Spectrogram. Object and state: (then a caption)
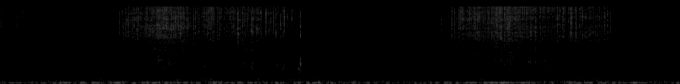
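Woven plastic mesh shopping bag. Long nails scratch across a flat, empty yellow woven plastic mesh tote bag lying on carpet, over its bison print. Two sustained bursts of bright, dry, rasping scratching rise and fade, separated by a quieter pause. A faint low hum runs underneath throughout.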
